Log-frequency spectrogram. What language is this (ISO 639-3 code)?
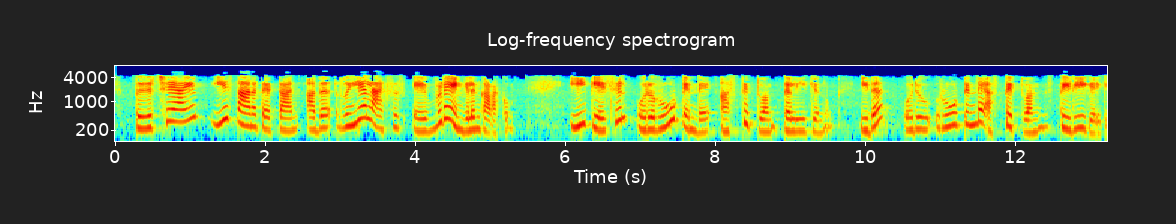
mal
